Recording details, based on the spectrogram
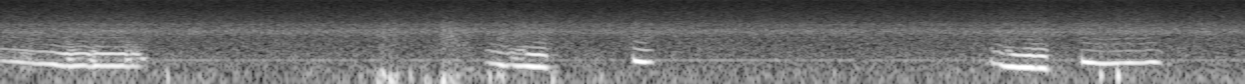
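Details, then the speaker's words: Snoring from Lulu, a cat asleep under a white blanket: soft, faint snoring sounds with low room hum in the background; owner often hears her snore from another room. Ordinary cat snoring. "Does your sister snore loud? Is that why you come sleep up here with me?"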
